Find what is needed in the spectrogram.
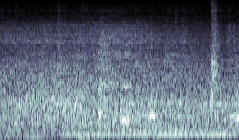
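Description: Outdoor crowd ambience: indistinct background chatter of people talking, with a steady low hum that sets in about half a second in.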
